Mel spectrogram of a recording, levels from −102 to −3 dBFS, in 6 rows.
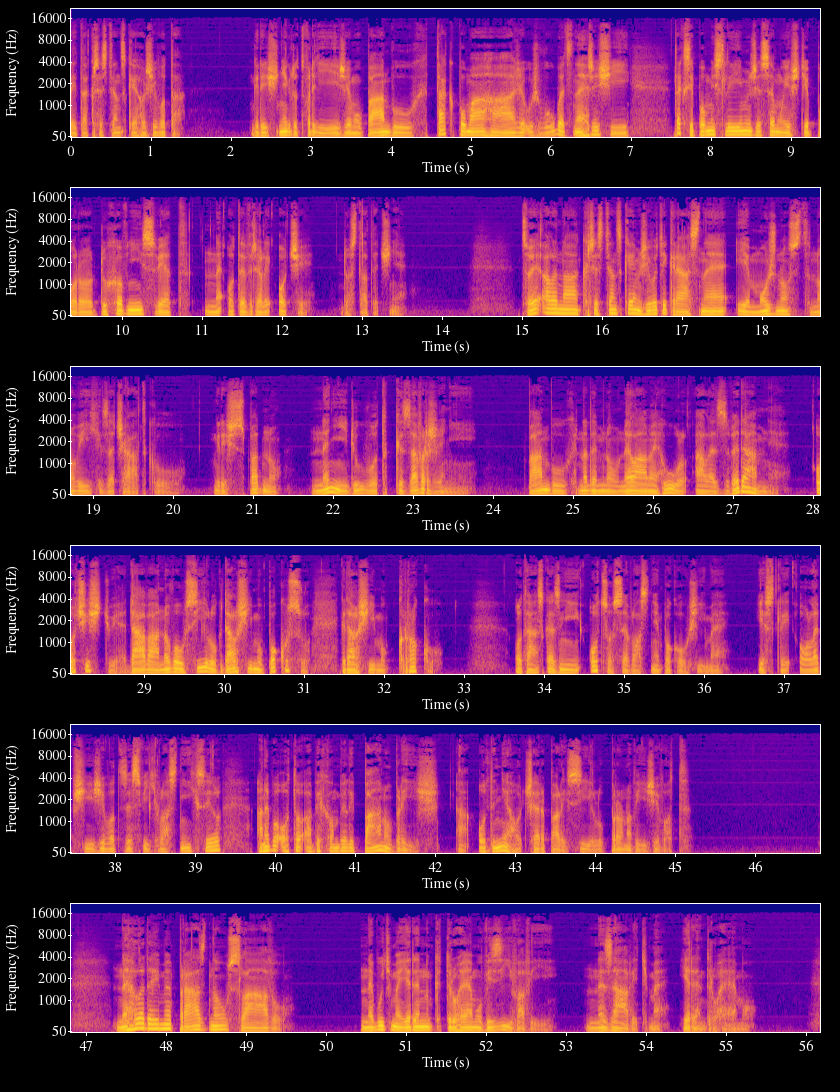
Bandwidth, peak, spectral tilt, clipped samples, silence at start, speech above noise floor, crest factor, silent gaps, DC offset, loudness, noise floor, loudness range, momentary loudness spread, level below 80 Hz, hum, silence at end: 15.5 kHz; -2 dBFS; -5 dB/octave; under 0.1%; 0 s; 44 dB; 16 dB; none; under 0.1%; -17 LUFS; -61 dBFS; 6 LU; 14 LU; -34 dBFS; none; 0.85 s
